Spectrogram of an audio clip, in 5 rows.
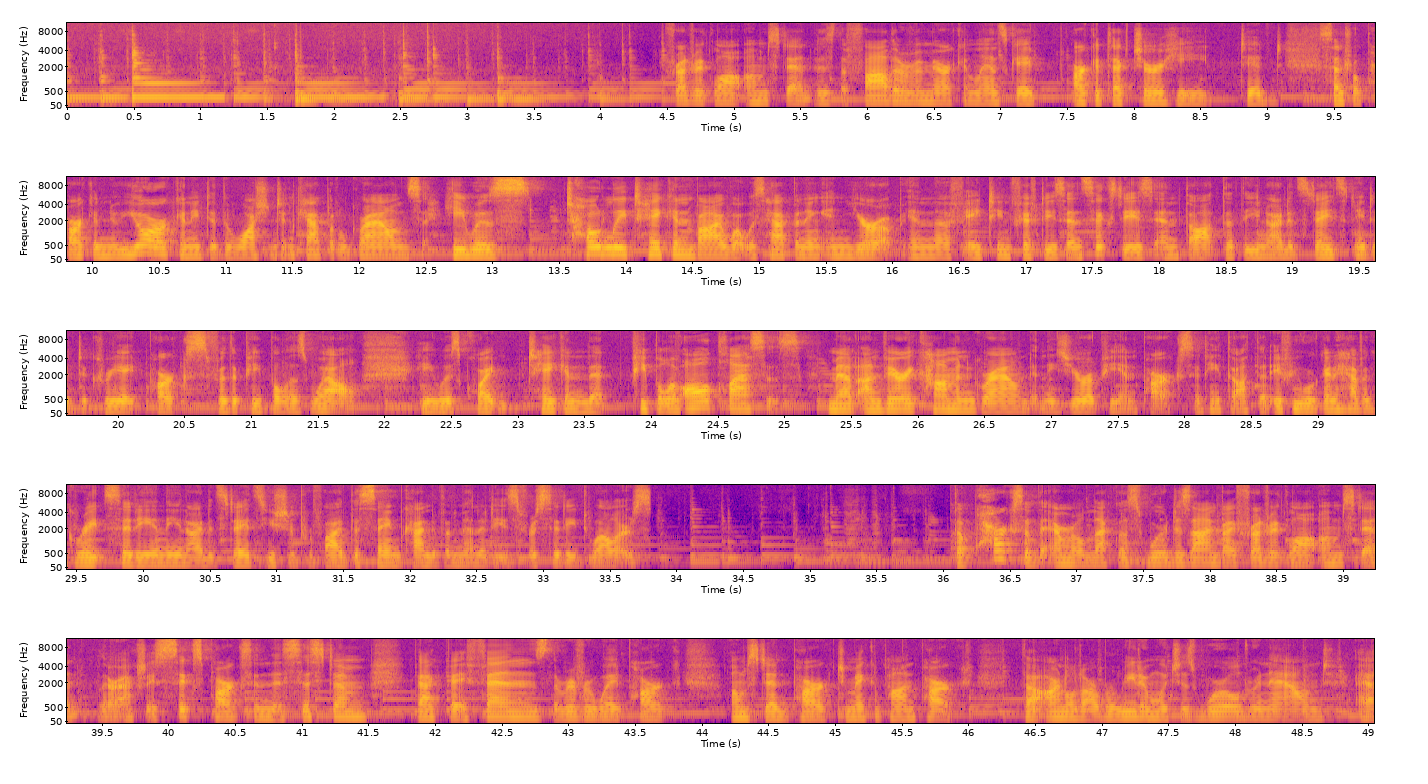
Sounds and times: Music: 0.0 - 49.0
Speech: 4.5 - 33.8, 36.1 - 49.0.

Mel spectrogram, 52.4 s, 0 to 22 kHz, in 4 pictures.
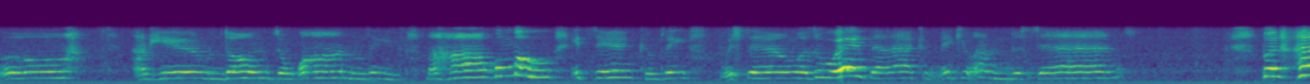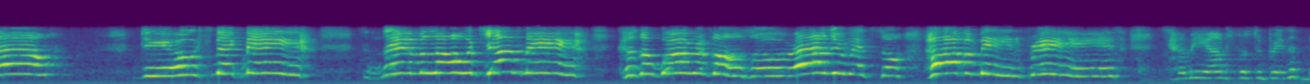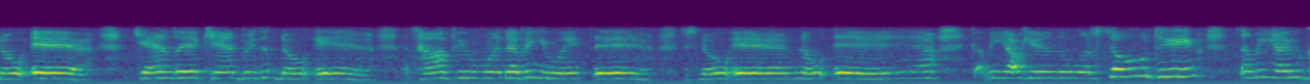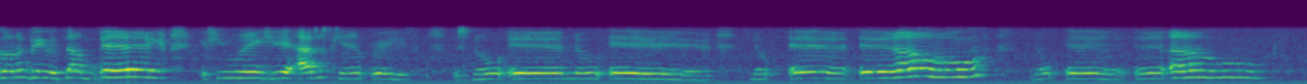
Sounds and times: Female singing: 0.0 - 11.4, 12.6 - 13.8, 14.5 - 52.0.

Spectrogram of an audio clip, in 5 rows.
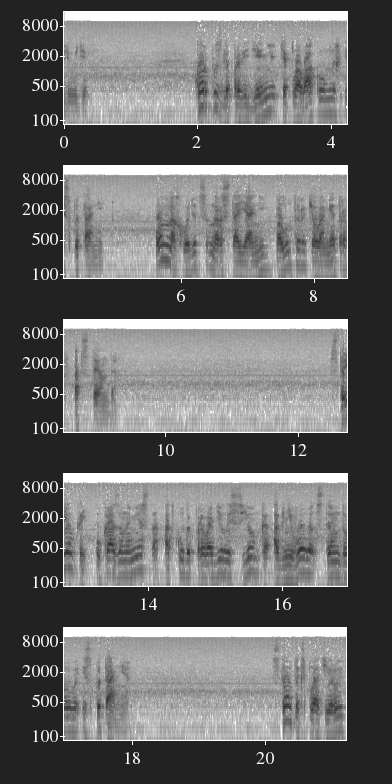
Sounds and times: Speech: 0.0 - 0.4, 2.0 - 5.0, 5.6 - 9.4, 12.5 - 18.0, 20.1 - 21.2.

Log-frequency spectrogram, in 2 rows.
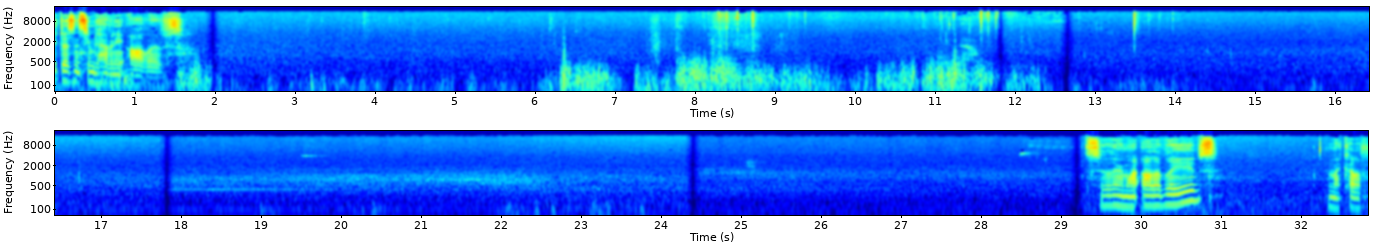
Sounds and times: Rustling leaves: 2.0 - 32.8.

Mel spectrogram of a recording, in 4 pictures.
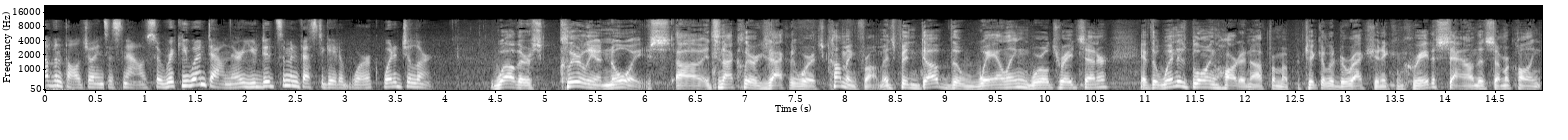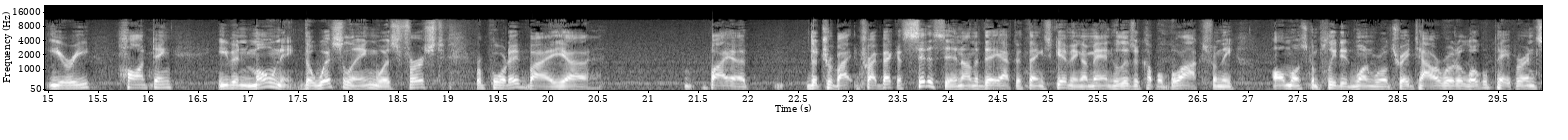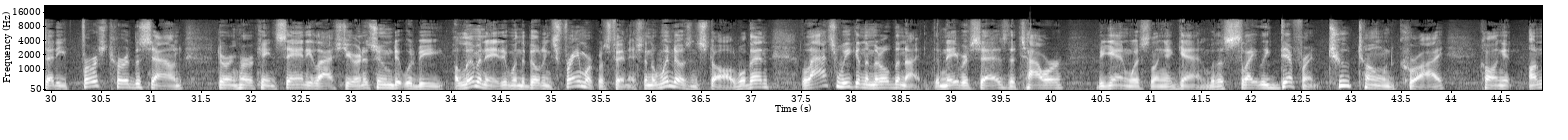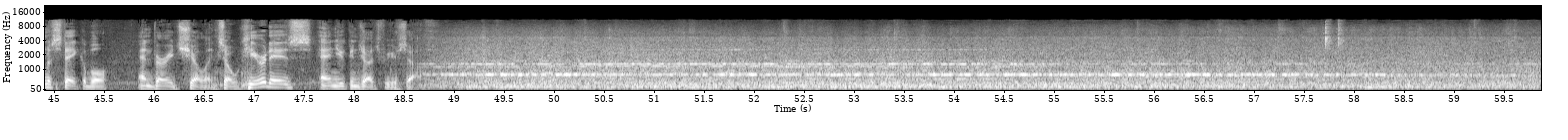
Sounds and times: Speech: 4.5 - 20.6, 21.4 - 22.0, 22.6 - 48.7.

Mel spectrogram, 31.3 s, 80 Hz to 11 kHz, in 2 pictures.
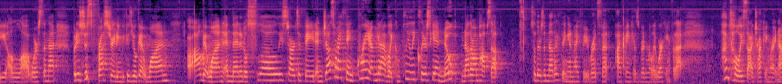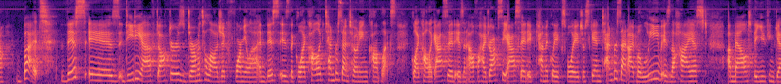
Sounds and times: Speech: 0.0 - 13.7, 14.4 - 31.2.

